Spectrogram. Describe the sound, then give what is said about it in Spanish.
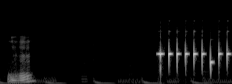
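A telephone rings on an outgoing call as a rapid run of many short, bright, evenly spaced beeps. A brief voice is heard just before a quiet gap. “estamos llamando por aquí a Nanes, a ver si lo puede coger bien.”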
